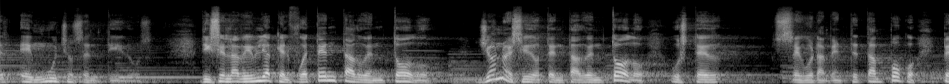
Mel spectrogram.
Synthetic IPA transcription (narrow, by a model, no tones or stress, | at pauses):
eŋmut͡ʃosːe̞nt̪iðos | d̪iselaβ̞iβljakelfwe̞t̪e̞nt̪aðoe̞nt̪o̞ðo | d͡ʒo̞noe̞siðo̞t̪e̞nt̪aðoe̞nt̪o̞ðo̞ | ust̪e̞ð | se̞ɣuɾamẽ̞nt̪e̞t̪ampo̞ko̞pe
